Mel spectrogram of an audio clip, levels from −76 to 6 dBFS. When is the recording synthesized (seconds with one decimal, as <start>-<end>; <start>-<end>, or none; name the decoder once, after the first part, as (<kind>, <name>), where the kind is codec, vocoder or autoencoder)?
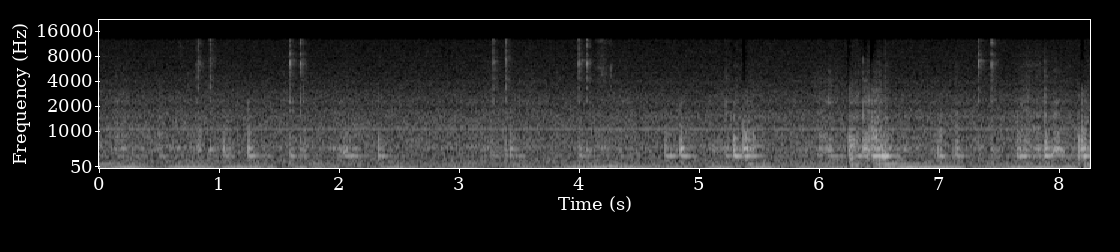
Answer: none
